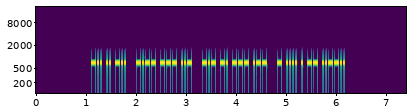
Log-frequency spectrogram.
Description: Morse code, heard as a keyed tone, about 40 wpm, 700 Hz. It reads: DID YOU KNOW THEM?
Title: Sentences from Top 100 Words 40wpm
